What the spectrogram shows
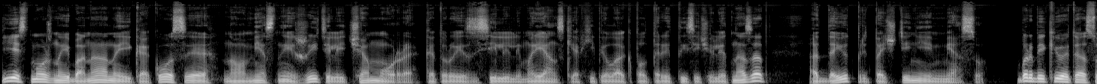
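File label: programma Russian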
